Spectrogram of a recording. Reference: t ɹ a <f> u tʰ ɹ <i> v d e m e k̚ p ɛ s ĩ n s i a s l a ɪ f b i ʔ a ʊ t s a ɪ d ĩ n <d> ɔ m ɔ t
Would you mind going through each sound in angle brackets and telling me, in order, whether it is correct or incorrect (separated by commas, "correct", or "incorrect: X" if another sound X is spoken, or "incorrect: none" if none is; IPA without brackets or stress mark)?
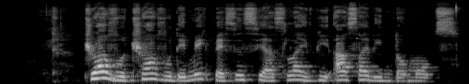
incorrect: v, incorrect: a, correct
